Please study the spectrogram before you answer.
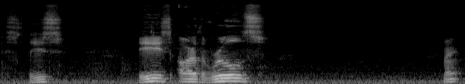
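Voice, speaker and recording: Very slowly and at medium pitch, a middle-aged channel host rambles to the camera alone at night. He punctuates almost every thought with "right?" and speaks softly to avoid waking his family.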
